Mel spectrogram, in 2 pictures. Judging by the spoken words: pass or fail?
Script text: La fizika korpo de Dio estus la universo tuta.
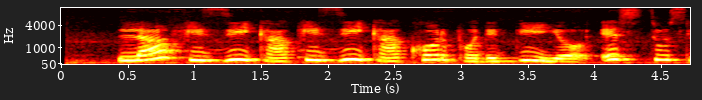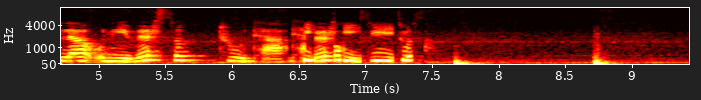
fail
